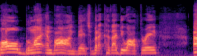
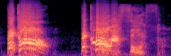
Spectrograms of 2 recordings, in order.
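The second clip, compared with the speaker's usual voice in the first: high, loud mock scolding because; hammed-up yelling; 8 semitones higher, 6 dB louder, slower than usual. Imagining someone talking like that, mock yelling. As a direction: belt out "because" as an exaggerated shout. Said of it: "I can see someone talking like that".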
